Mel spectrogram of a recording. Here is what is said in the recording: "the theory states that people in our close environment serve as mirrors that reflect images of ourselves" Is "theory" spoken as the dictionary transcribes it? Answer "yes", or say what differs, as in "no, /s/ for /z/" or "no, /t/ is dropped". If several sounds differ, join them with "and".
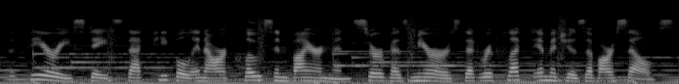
yes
